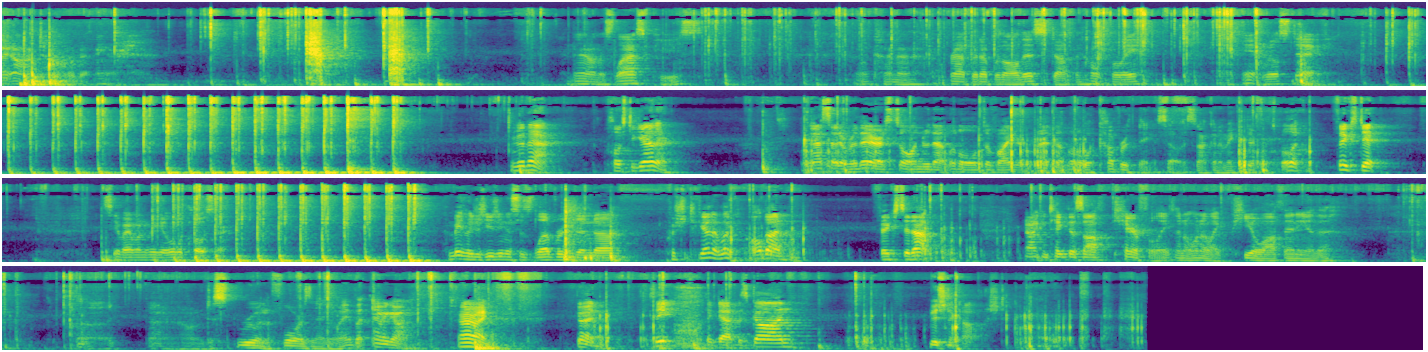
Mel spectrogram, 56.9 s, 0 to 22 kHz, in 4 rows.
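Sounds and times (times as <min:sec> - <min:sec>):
duct tape peeling off floor: 0:01.8 - 0:04.5, 0:06.8 - 0:12.9.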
